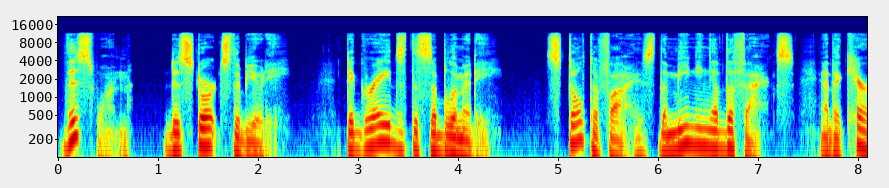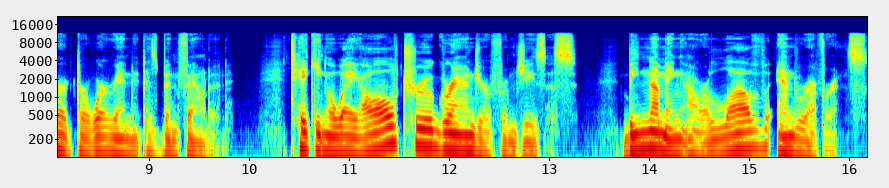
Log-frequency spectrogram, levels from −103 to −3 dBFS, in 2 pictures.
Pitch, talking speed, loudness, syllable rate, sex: 115 Hz, 125 wpm, -19 LUFS, 4.3 syllables/s, male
